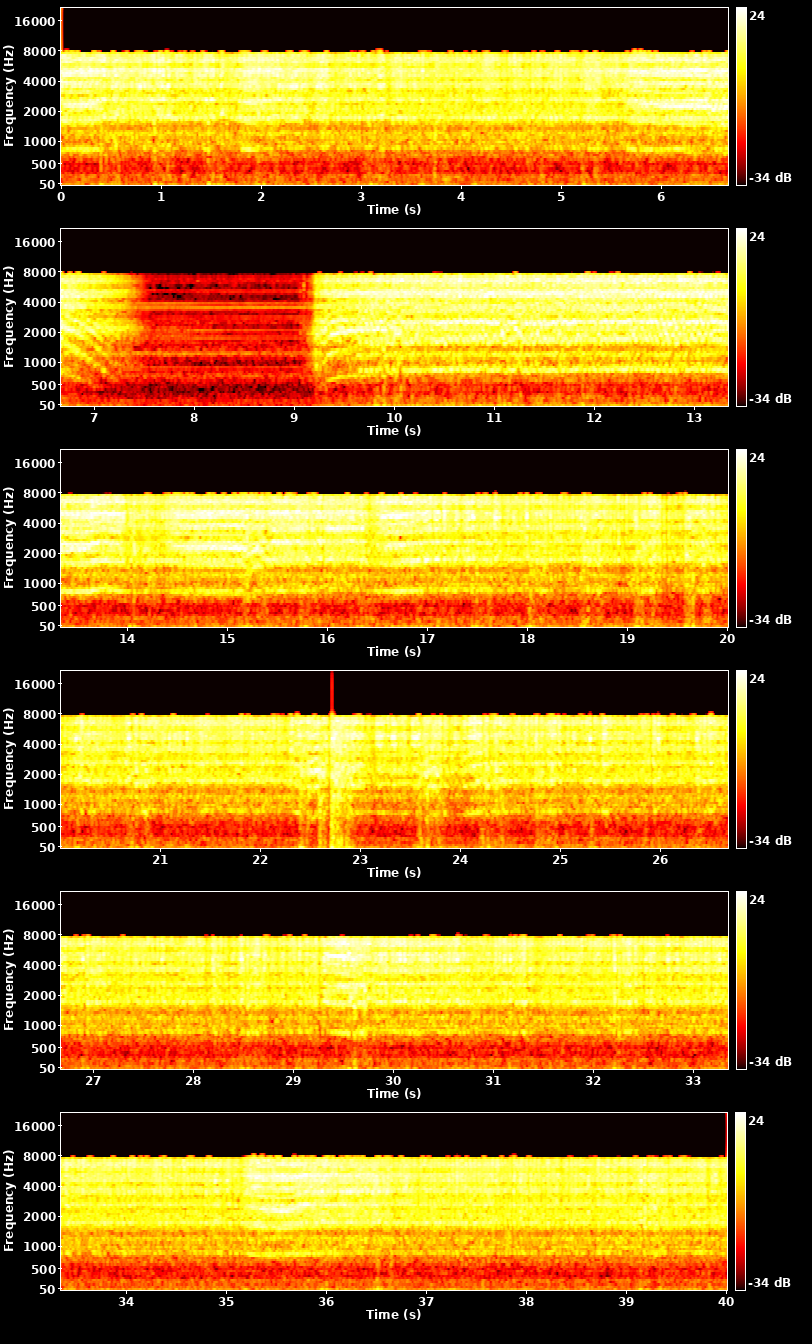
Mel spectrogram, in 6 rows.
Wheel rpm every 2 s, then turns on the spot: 230, 230, 220, 50, 90, 190, 210, 220, 230, 230, 230, 210, 230, 230, 230, 230, 230, 220, 240, 240.
none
